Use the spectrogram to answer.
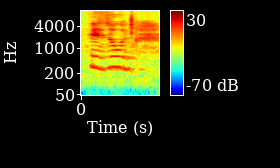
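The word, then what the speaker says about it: फ़ज़ूल: है वर्षिका का अच्छा फजूल लज का उच्चारण क्या होगा वर्षिका फजूल हां ठीक बिल्कुल तो फजूल खर्ची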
